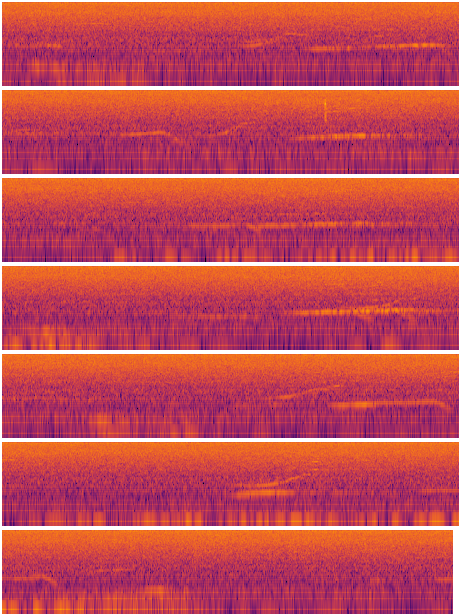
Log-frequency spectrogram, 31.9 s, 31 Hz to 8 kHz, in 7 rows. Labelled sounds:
2.8	3.1	humpback whale, 0.86 to 1.0 kHz
21.4	21.7	humpback whale, 0.80 to 1.0 kHz
22.7	23.0	humpback whale, 2.4 to 2.5 kHz

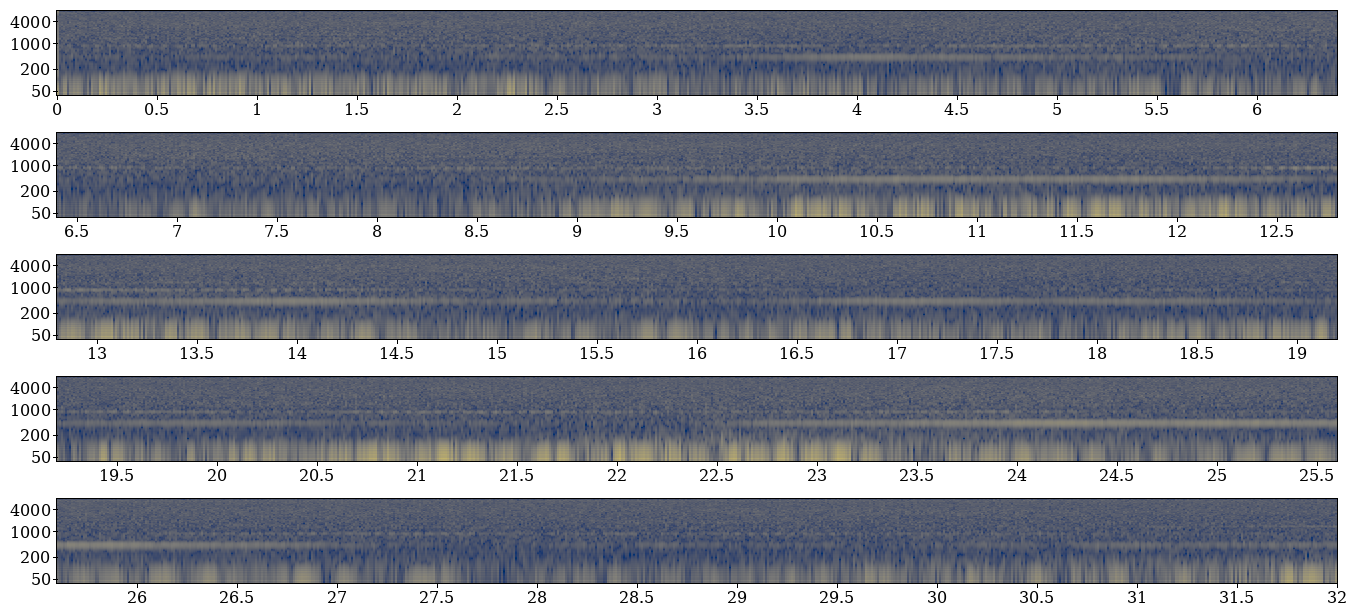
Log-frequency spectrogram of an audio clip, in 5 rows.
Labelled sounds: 12.5	12.8	vessel noise, 0.80 to 0.96 kHz

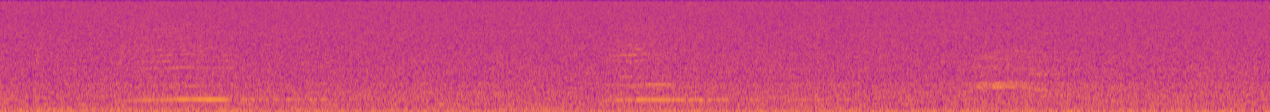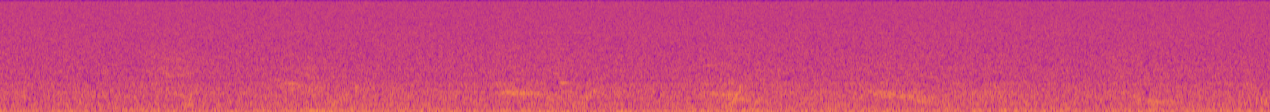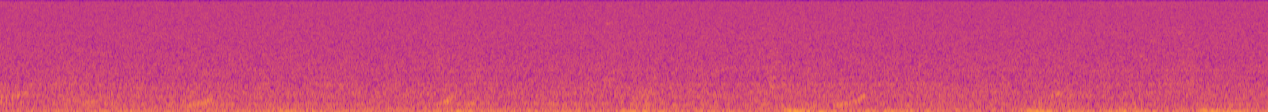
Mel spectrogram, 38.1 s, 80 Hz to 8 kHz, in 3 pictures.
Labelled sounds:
1.7	2.0	humpback whale, 1.3 to 1.4 kHz
6.1	6.4	humpback whale, 1.9 to 2.0 kHz
19.7	20.0	humpback whale, 1.4 to 1.5 kHz

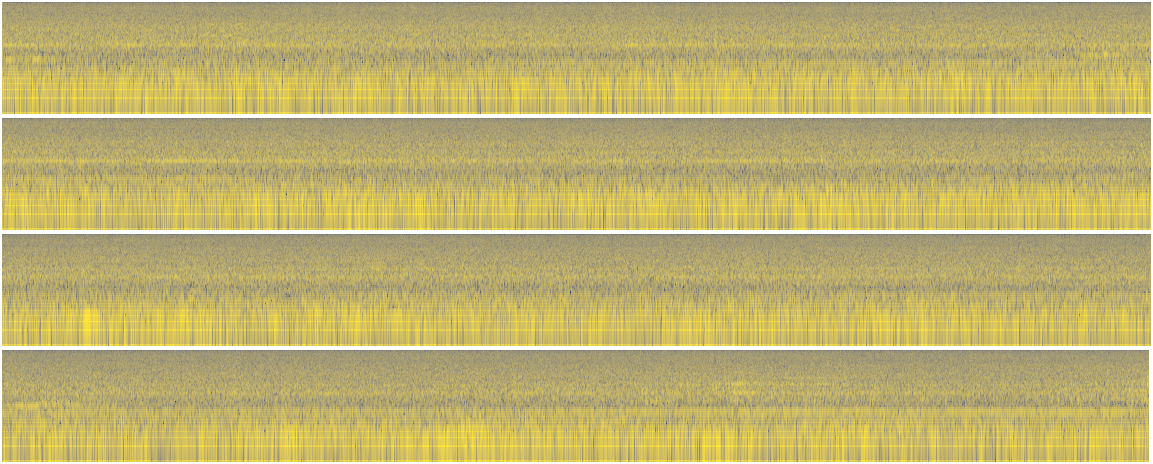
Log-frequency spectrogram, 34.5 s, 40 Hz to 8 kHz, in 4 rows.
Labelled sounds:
25.8	26.3	humpback whale, 0.54 to 0.68 kHz

